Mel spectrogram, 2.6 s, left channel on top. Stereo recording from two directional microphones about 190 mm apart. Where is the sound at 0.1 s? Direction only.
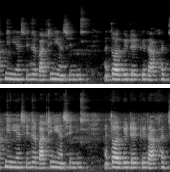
Centre (ahead or behind).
